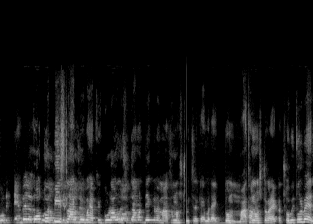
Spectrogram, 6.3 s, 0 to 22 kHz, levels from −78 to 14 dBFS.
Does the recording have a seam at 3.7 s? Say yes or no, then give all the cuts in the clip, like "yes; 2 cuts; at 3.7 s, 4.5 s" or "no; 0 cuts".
yes; 1 cut; at 3.7 s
